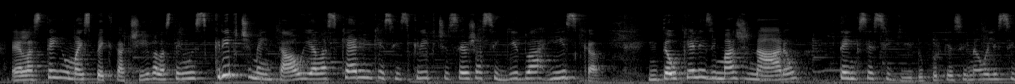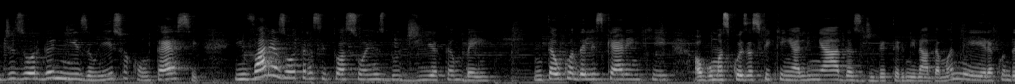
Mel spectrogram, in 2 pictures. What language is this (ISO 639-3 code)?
por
